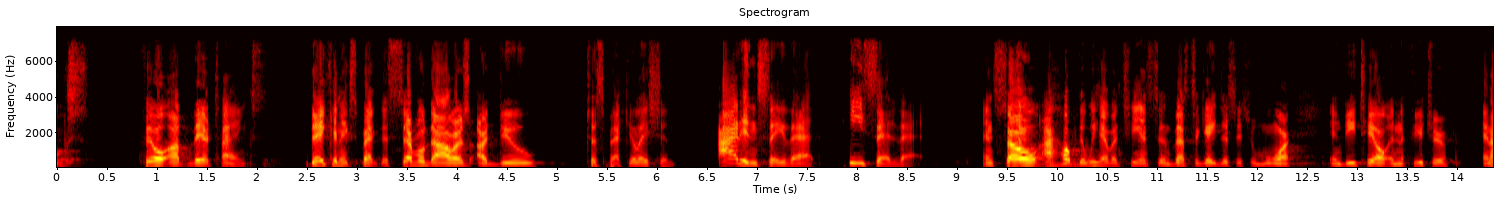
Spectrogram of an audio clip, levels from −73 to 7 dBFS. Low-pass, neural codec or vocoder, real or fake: 7.2 kHz; none; real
